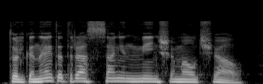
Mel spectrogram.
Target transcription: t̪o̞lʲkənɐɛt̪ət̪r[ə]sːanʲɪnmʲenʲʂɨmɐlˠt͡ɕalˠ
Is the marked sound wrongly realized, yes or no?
yes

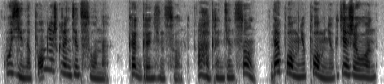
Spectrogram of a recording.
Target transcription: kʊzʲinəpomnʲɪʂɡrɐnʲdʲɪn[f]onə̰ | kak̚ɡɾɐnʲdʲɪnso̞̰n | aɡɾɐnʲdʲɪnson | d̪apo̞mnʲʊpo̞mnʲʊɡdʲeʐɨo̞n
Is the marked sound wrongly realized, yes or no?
yes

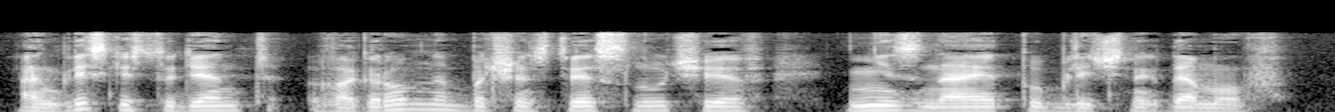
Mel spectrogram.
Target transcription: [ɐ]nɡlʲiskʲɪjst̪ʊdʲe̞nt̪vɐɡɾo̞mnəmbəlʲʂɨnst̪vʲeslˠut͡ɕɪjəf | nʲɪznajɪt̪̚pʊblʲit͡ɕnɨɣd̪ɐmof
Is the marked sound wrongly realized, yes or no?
no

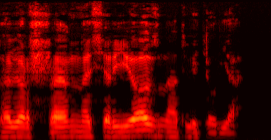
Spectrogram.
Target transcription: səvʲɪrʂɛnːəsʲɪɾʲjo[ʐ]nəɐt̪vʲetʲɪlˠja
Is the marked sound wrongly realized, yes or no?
yes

